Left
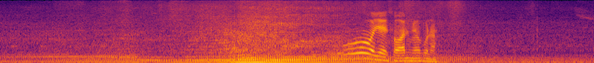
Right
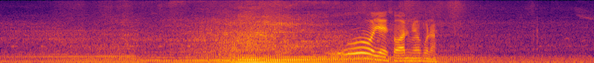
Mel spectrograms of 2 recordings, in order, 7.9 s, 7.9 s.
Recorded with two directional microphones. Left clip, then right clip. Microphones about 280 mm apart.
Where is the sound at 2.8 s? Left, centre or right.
Right.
